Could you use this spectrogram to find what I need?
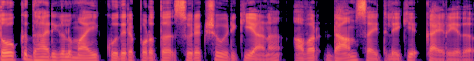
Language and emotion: Malayalam, neutral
